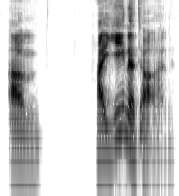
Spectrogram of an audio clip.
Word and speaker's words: Hyaenodon: Hyaenodon. It's literally a name with Don at the end. It's like he's the Don of hyenas.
